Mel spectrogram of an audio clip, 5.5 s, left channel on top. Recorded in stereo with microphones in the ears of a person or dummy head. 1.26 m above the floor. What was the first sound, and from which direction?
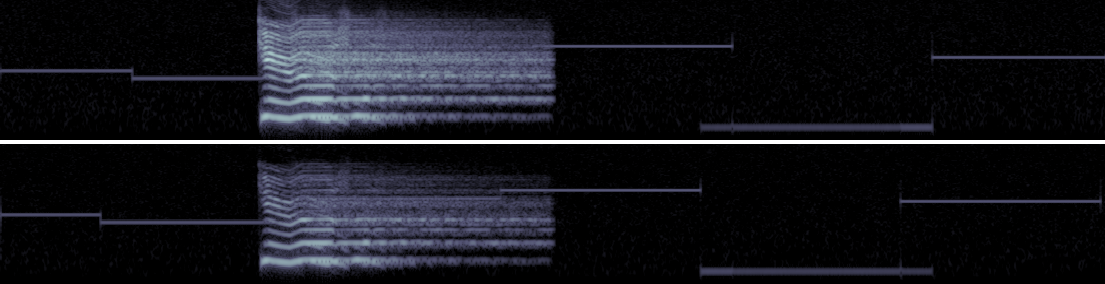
Singing, 70° left (ahead or behind).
